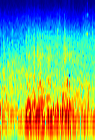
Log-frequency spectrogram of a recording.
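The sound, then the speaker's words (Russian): Artillery shells exploding across a battlefield during a tank advance make a continuous, heavy low rumble with no clearly separated blasts, steady and loud throughout, with no voices. “По всему полю взрываются снаряды.”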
